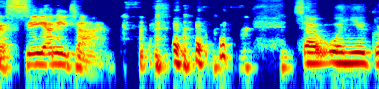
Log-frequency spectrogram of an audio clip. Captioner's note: laughing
